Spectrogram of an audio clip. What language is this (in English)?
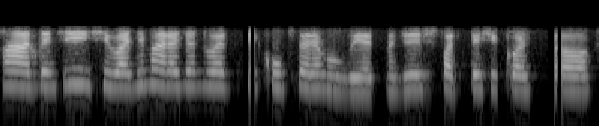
Marathi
